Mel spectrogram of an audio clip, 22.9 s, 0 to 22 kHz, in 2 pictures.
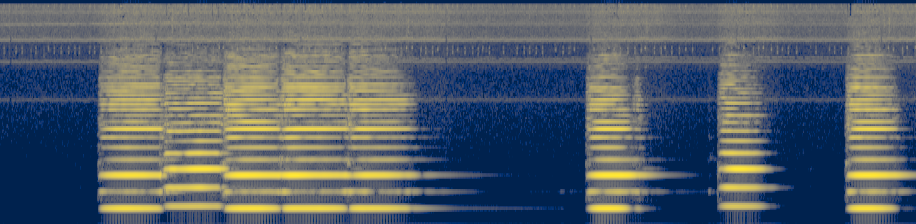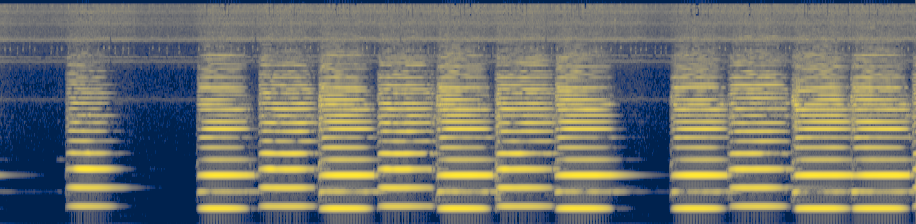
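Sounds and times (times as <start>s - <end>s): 
violin played arco: 1.2s - 5.8s, 7.3s - 9.7s, 10.6s - 11.6s, 12.3s - 13.1s, 13.9s - 22.9s.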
